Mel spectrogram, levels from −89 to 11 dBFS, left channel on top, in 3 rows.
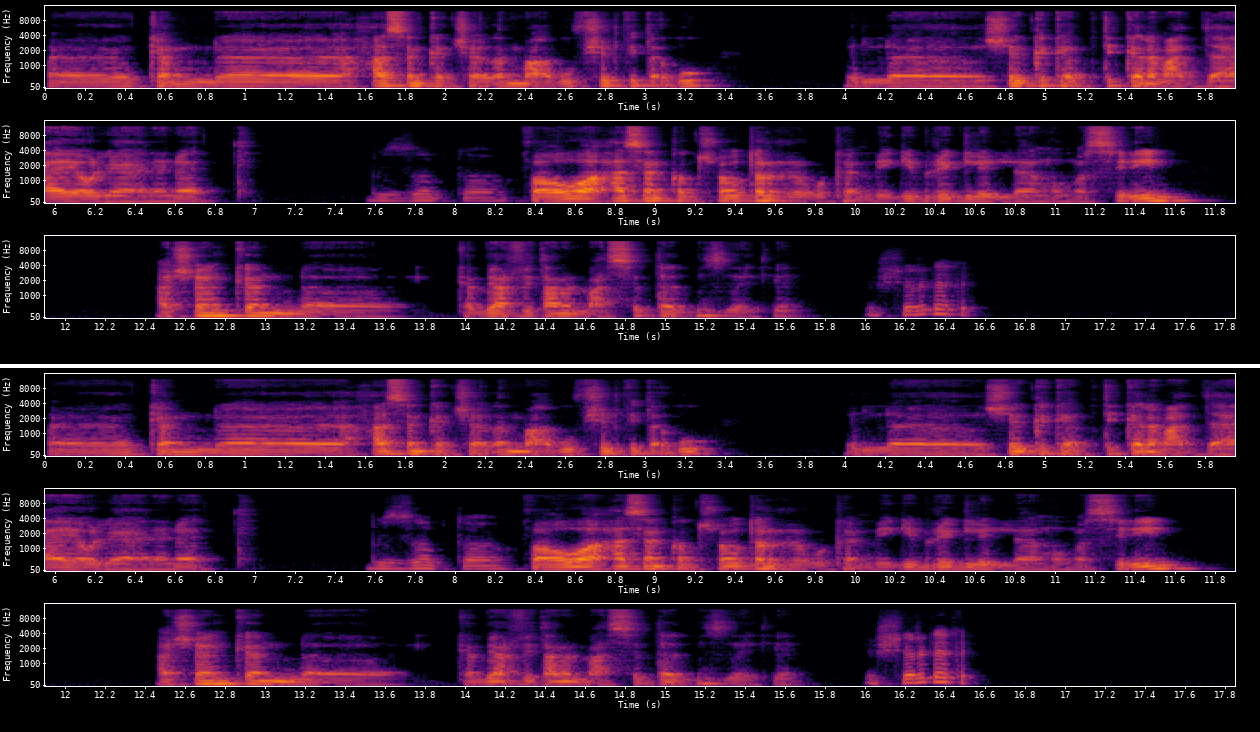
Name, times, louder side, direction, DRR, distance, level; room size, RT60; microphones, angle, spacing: voice 1, 0.0-3.3 4.0-6.8 8.4-11.7 12.5-13.7 14.0-15.6, left 1 dB, 20° left, 0.8 m, -27 dB
voice 2, 7.6-8.3 16.0-16.5, right 5 dB, 80° right, 0.6 m, -35 dB
6.0 x 2.2 x 2.4 m
head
